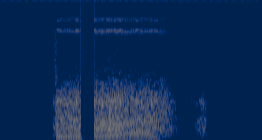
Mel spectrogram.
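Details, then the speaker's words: A sleeping dog snores loudly: a short rough snort, then a longer, low, rattling breath that fades out. "If you snore again, you're fat. This kid snores, he's fat."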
